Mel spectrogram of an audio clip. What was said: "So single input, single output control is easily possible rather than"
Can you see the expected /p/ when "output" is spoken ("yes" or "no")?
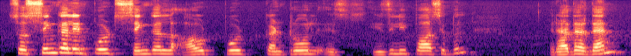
yes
